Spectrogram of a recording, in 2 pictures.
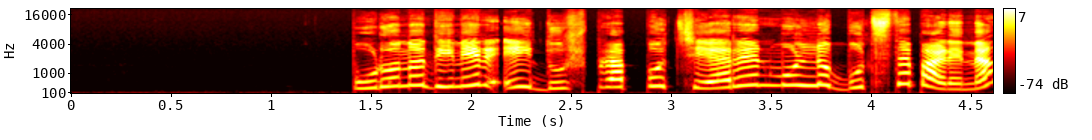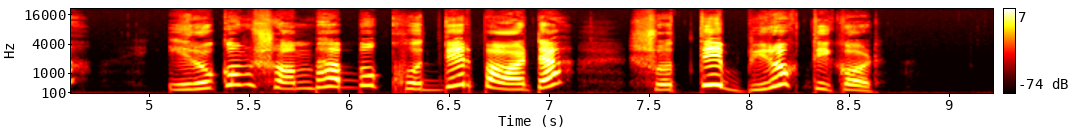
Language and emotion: Bengali, angry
